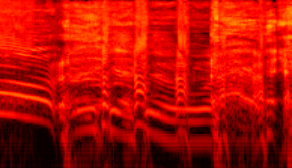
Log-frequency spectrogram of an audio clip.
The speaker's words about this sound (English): Oh, get out of here. You're making me cough. Stop.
